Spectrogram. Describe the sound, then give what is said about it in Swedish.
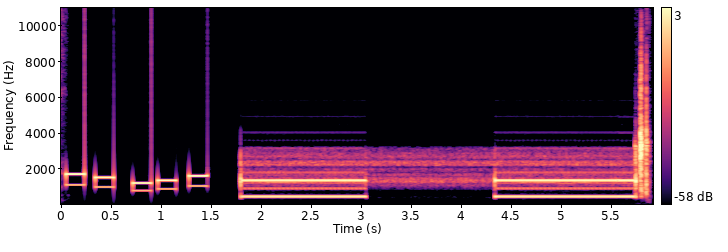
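Five quick keypad dialing beeps, then a phone's ringing tone as a person is called: two long, steady electronic rings separated by a silent pause, clear, with no one talking. “Och den personen ska vi ringa upp nu.”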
